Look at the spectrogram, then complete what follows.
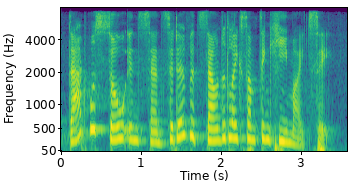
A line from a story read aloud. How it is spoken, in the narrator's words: Allie exclaimed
